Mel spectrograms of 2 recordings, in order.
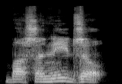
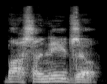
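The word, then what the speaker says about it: Bassanizo (βασανίζω): Bassanizo. Bassanizo.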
